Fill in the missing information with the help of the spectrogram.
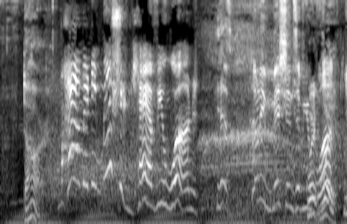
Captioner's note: laughing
